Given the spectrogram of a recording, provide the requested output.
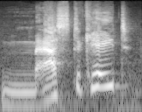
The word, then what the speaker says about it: masticate: When you masticate, it bothers me. But see, now that's one where I pronounce the T, masticate.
